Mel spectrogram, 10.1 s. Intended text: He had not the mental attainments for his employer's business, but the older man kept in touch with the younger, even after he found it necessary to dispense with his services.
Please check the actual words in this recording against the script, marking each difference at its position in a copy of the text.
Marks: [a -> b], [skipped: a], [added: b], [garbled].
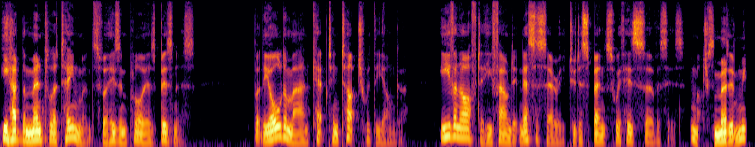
He had [skipped: not] the mental attainments for his employer's business, but the older man kept in touch with the younger, even after he found it necessary to dispense with his services. [garbled]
